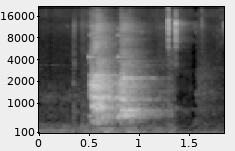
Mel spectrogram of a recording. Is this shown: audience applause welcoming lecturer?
no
